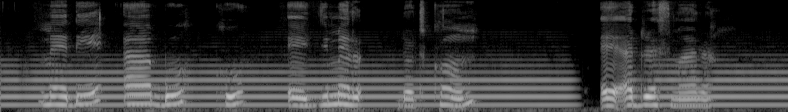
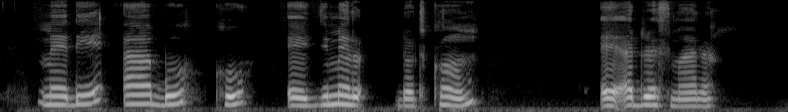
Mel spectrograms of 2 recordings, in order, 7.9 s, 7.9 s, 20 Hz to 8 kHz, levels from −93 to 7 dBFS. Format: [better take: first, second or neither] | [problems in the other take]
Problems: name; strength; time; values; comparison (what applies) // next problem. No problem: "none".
second | background sound (Brass instrument); 7 dB below the speech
